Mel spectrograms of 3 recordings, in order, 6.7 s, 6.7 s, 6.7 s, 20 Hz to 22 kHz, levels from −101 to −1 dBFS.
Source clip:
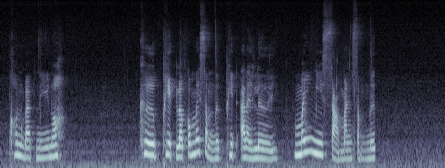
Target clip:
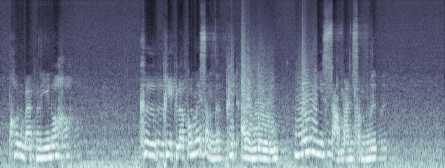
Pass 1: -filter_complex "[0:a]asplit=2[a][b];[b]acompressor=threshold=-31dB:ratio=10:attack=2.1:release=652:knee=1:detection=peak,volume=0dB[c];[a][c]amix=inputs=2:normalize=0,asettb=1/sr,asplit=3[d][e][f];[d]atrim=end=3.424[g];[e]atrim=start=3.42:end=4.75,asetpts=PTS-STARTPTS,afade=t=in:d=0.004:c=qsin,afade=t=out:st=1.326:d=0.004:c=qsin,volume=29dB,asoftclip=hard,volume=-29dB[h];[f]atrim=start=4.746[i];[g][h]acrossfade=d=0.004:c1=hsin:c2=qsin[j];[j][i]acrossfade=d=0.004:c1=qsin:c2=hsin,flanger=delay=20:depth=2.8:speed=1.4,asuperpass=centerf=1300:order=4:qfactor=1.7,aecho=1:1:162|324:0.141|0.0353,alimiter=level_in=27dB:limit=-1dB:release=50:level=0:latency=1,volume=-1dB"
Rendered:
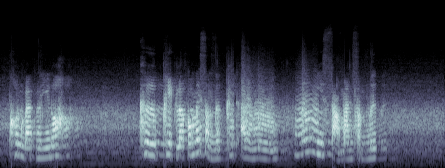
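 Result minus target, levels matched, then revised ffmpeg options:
1000 Hz band +7.0 dB
-filter_complex "[0:a]asplit=2[a][b];[b]acompressor=threshold=-31dB:ratio=10:attack=2.1:release=652:knee=1:detection=peak,volume=0dB[c];[a][c]amix=inputs=2:normalize=0,asettb=1/sr,asplit=3[d][e][f];[d]atrim=end=3.424[g];[e]atrim=start=3.42:end=4.75,asetpts=PTS-STARTPTS,afade=t=in:d=0.004:c=qsin,afade=t=out:st=1.326:d=0.004:c=qsin,volume=29dB,asoftclip=hard,volume=-29dB[h];[f]atrim=start=4.746[i];[g][h]acrossfade=d=0.004:c1=hsin:c2=qsin[j];[j][i]acrossfade=d=0.004:c1=qsin:c2=hsin,flanger=delay=20:depth=2.8:speed=1.4,aecho=1:1:162|324:0.141|0.0353,alimiter=level_in=27dB:limit=-1dB:release=50:level=0:latency=1,volume=-1dB"

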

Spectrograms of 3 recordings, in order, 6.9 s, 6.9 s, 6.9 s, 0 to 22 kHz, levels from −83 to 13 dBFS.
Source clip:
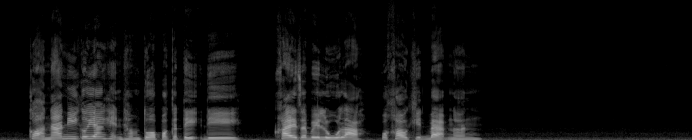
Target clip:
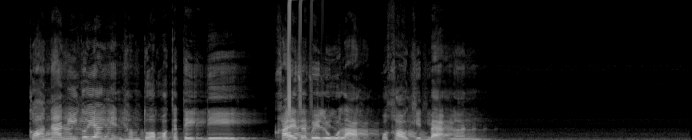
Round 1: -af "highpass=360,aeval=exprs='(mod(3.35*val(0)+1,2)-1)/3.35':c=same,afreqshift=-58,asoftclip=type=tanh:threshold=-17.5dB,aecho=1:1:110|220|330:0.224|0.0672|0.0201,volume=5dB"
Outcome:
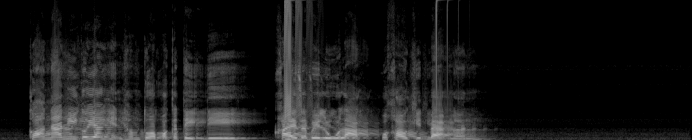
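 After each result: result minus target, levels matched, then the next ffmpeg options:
soft clip: distortion +14 dB; 125 Hz band -7.5 dB
-af "highpass=360,aeval=exprs='(mod(3.35*val(0)+1,2)-1)/3.35':c=same,afreqshift=-58,asoftclip=type=tanh:threshold=-8dB,aecho=1:1:110|220|330:0.224|0.0672|0.0201,volume=5dB"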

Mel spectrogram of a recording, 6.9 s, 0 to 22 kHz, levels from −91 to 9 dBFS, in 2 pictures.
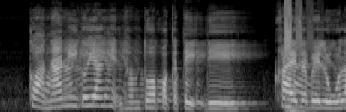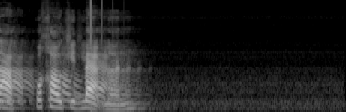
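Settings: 125 Hz band -8.5 dB
-af "highpass=110,aeval=exprs='(mod(3.35*val(0)+1,2)-1)/3.35':c=same,afreqshift=-58,asoftclip=type=tanh:threshold=-8dB,aecho=1:1:110|220|330:0.224|0.0672|0.0201,volume=5dB"

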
